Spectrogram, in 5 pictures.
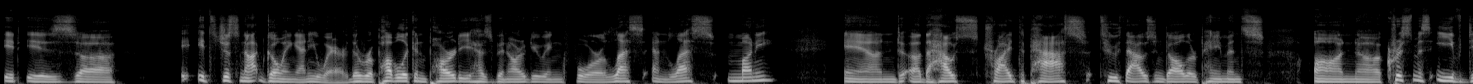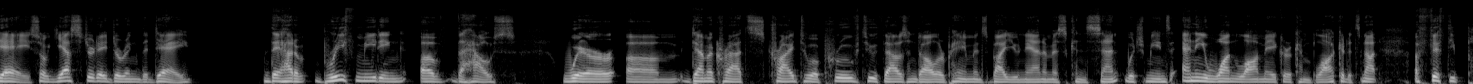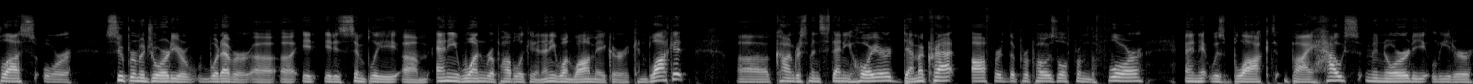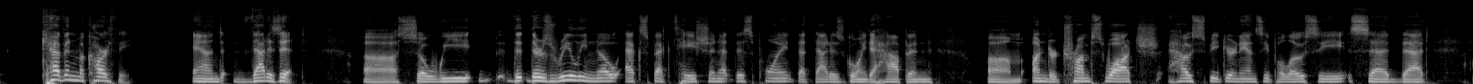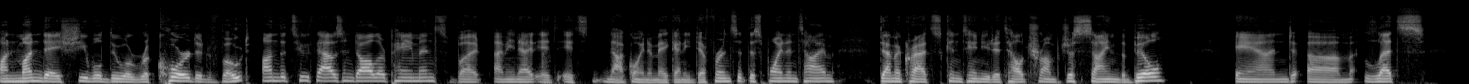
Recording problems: none

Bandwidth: 14.5 kHz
